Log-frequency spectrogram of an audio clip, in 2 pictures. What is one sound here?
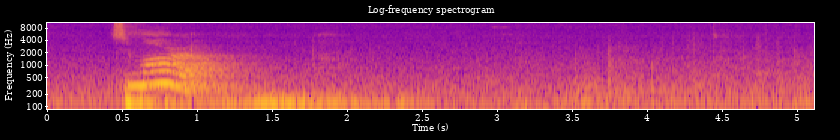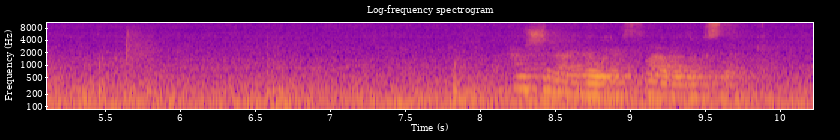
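A woman on stage cries out in a high, wavering voice in a large hall.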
